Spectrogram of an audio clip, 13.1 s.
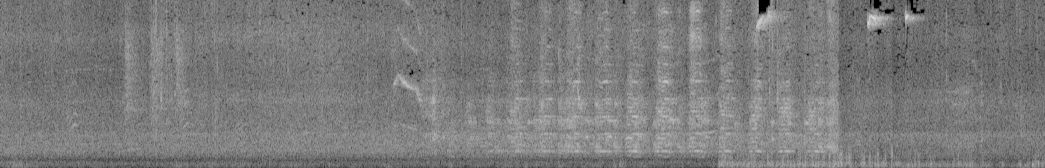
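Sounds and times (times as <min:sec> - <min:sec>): bird honking calls: 0:04.9 - 0:11.1.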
